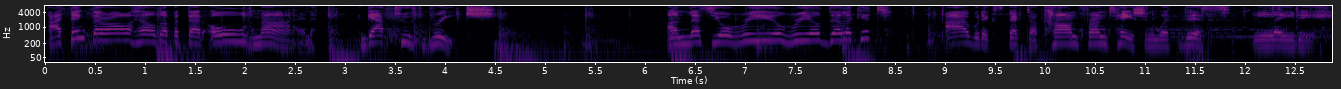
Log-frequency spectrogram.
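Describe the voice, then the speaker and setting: Slow-talking, wry American frontierswoman. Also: medium pitch, expressive, over music. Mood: wry, grim. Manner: wry, folksy, unhurried. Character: wry, world-weary female bounty dispatcher of the Old West. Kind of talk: western game character monologue.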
